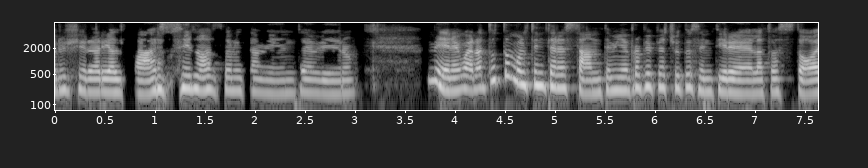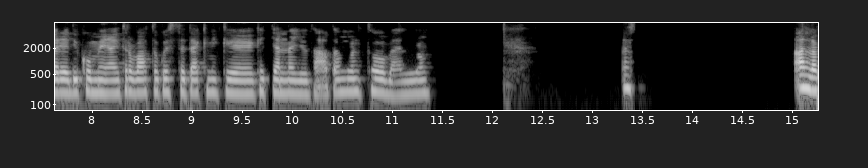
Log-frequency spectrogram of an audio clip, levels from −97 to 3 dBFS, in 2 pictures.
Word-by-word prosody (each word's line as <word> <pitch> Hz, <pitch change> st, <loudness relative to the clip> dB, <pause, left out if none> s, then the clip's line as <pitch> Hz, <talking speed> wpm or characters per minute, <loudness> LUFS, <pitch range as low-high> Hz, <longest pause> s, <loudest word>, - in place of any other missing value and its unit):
riuscire 210 Hz, -1 st, -2 dB
a -, -, +3 dB
rialzarsi, 195 Hz, +4 st, +2 dB
no, 230 Hz, -2 st, +3 dB
assolutamente, 200 Hz, -3 st, -4 dB
è 190 Hz, -, -5 dB
vero. 180 Hz, +1 st, -5 dB, 0.7 s
Bene, 255 Hz, -13 st, +4 dB
guarda, 230 Hz, +1 st, +4 dB
tutto 370 Hz, -, 0 dB
molto 290 Hz, -3 st, +5 dB
interessante. 245 Hz, -7 st, +3 dB
Mi 215 Hz, -, 0 dB
è 215 Hz, -, +2 dB
proprio 250 Hz, +4 st, +1 dB
piaciuto 250 Hz, -1 st, -2 dB
sentire 195 Hz, -4 st, +2 dB
la 185 Hz, +1 st, 0 dB
tua 195 Hz, +2 st, -3 dB
storia 190 Hz, -1 st, +2 dB
di 190 Hz, -, 0 dB
come 190 Hz, -2 st, -1 dB
hai 185 Hz, 0 st, -1 dB
trovato 190 Hz, 0 st, -2 dB
queste 195 Hz, 0 st, -4 dB
tecniche 185 Hz, -1 st, -3 dB
che 195 Hz, +2 st, -6 dB
ti 195 Hz, -, -7 dB
hanno 185 Hz, -1 st, -2 dB
aiutata. 175 Hz, +1 st, -4 dB
Molto 200 Hz, 0 st, -2 dB
bello. 180 Hz, +2 st, -7 dB, 1.9 s
As 245 Hz, -1 st, -4 dB, 1.6 s
Alla 240 Hz, -3 st, +8 dB
195 Hz, 135 wpm, -24 LUFS, 185-220 Hz, 1.9 s, Alla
